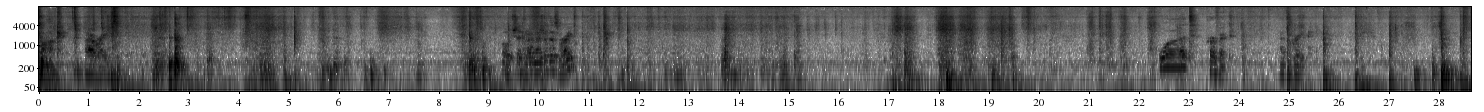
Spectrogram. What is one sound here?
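A large board scrapes and knocks against the floor.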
